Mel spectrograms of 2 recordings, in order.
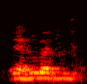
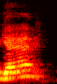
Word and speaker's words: Gad: So when we say Gad, just know it's pronounced God.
